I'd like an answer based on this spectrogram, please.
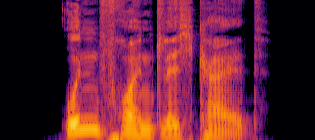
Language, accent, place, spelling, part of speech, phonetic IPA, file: German, Germany, Berlin, Unfreundlichkeit, noun, [ˈʔʊnfʁɔɪ̯ntlɪçkaɪ̯t], De-Unfreundlichkeit.ogg
- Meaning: 1. unkindness, unfriendliness (the state of being unkind) 2. unkindness, unfriendliness (an act of unkindness)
